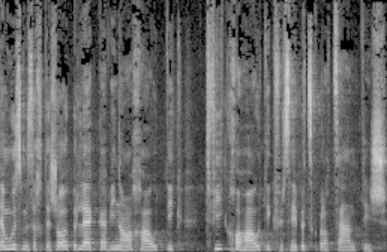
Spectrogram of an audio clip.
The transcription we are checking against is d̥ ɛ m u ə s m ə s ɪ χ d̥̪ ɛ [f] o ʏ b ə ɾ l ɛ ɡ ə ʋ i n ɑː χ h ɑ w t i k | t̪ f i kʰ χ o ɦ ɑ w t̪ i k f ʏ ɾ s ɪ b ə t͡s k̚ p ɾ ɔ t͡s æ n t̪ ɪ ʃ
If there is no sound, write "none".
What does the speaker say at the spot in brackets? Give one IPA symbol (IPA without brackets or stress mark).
ʃ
